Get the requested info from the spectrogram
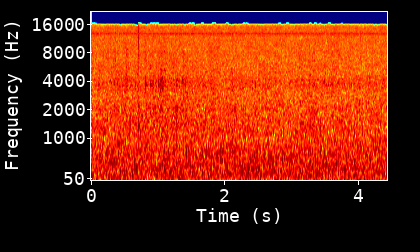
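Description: Steady, even background hiss with no distinct sounds standing out.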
